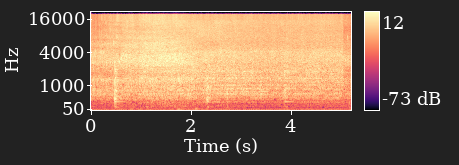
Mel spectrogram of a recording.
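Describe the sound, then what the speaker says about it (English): Tomatoes added to a hot pan of softened onions for a turkey berry and potato curry, giving a loud, steady, close sizzle with a few faint clicks of stirring and no talk. "we're going to add the tomatoes"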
